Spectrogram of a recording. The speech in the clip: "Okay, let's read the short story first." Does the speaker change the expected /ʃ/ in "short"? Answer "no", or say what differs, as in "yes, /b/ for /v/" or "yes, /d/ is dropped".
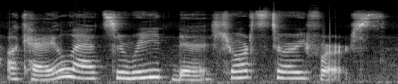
no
